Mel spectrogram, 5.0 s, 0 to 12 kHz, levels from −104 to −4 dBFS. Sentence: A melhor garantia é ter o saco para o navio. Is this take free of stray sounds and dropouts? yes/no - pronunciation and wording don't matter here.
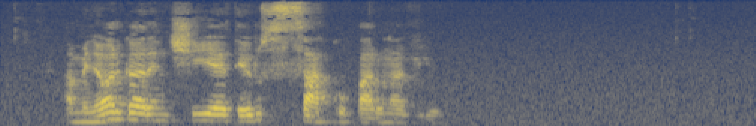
yes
